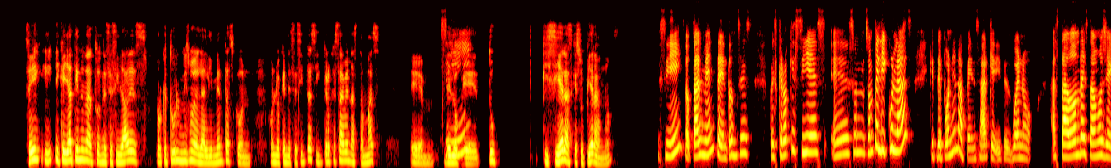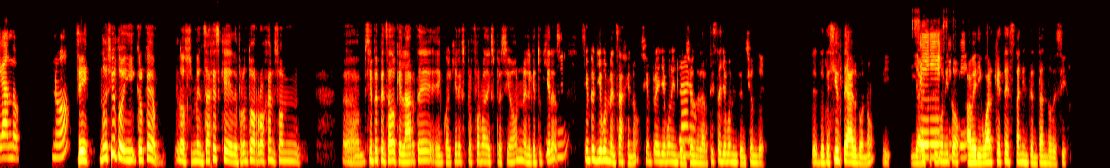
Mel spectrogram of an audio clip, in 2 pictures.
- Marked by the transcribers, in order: tapping
- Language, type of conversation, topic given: Spanish, unstructured, ¿Cuál es tu película favorita y por qué te gusta tanto?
